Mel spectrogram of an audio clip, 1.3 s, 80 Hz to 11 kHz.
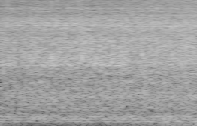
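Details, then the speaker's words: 1985 Chevy S10 2.8 V6 after fan clutch replacement, hot day around 90 degrees: smooth, steady idle with an even low pulse under a constant rush of fan air; normal idle, repair done. "So, alright, so let's go ahead and fire it up real quick and make sure she works. Alright guys, I call that fixed."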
